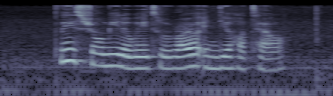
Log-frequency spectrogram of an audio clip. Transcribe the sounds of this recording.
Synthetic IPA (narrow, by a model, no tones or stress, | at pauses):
pʰliːsʃomiɾəwetʰuɹɔjəlʔɪ̃ndiəɦɔtʰɛl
